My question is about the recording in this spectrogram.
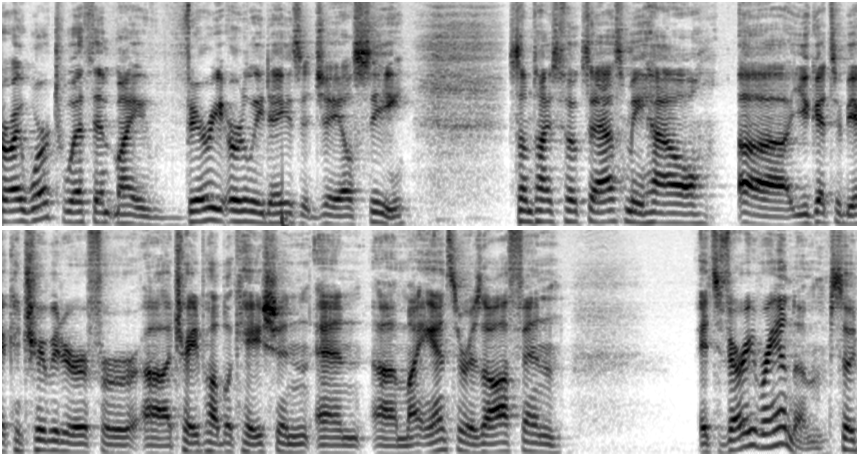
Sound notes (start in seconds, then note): none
